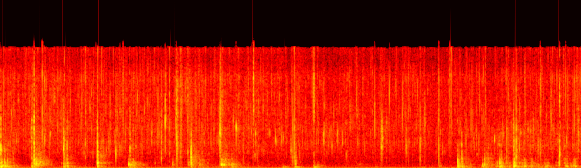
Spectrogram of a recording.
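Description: A frying sizzle with many light clicks and scrapes as play green beans are sautéed with a plastic spatula in a toy frying pan.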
